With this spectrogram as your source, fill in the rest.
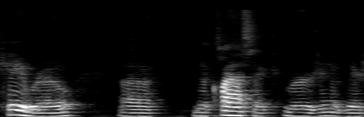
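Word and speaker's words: Каро: My cream has been this, well, it says Kapo, but it's Cyrillic, so it's pronounced Cairo, the classic version of their shaving cream.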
